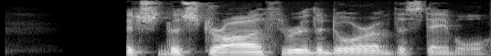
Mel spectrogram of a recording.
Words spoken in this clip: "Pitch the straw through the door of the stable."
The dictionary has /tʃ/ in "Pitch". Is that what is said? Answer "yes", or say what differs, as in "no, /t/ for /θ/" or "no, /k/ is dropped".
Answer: no, /s/ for /tʃ/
